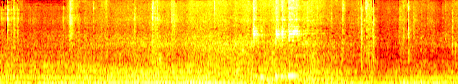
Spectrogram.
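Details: Kawasaki Fury motorcycle idling: fast metallic jangling rattle over its low running note from a loose timing chain; owner suspects the timing chain tensioner needs adjustment or has failed.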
